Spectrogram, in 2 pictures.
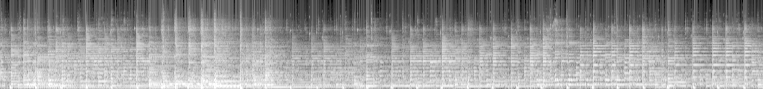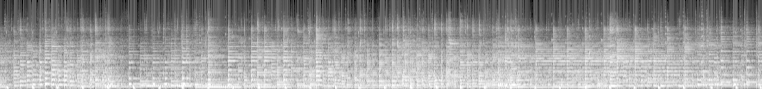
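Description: Banjo played live, a steady run of quickly picked notes in an instrumental break with no singing.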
